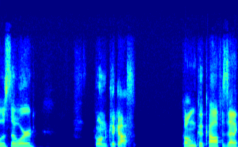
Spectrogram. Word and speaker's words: CONCACAF: stupid anyway i believe i believe white people call it concacaf it sounds better when i say it like that or do i sound like sean connery konkakov maybe a little bit i actually like it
